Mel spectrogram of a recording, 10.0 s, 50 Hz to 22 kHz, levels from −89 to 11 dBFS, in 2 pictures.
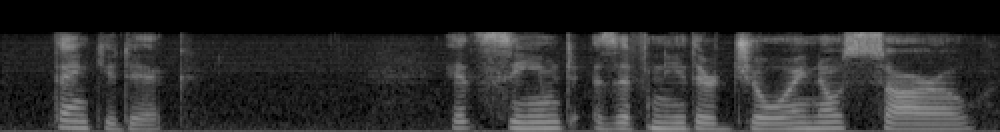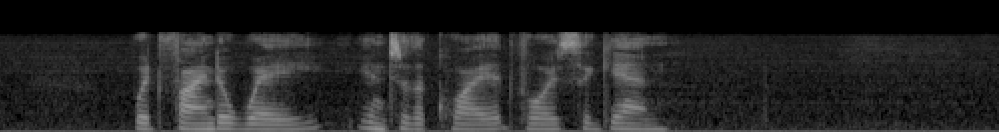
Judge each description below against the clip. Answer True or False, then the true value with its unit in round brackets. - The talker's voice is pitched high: False (170 Hz)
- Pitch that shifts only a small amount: True (2.1 semitones)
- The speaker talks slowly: True (120 wpm)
